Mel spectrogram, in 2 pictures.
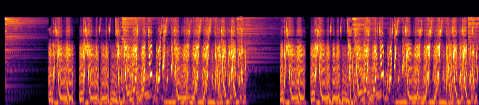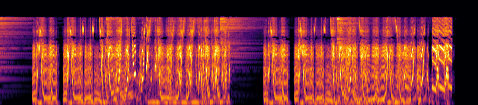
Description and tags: Game Pad
sounds like nintendo
game, syntth, techno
